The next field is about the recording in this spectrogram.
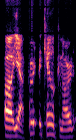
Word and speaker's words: Caleb Kynard: Calebkynard. Like, Calebkynard.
